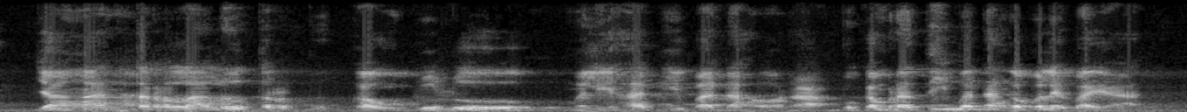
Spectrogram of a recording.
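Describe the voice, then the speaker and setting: With a strong West Sumatran accent, a man talks at a moderate pace and with lively intonation over noticeable background noise. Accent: Minang accent, strong. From West Sumatra (Pariaman, Minang). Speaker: Islamic preacher and university lecturer. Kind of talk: short religious sermon.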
